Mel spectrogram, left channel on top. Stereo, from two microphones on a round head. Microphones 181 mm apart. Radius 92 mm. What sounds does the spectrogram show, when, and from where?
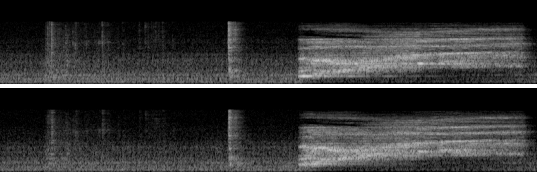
0.5 s keys jangling: 40° left (ahead or behind), 1.5 m; by 2.4 s 45° left (ahead or behind), 4.5 m
3.0 s a shout: 75° left (ahead or behind), 8 m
